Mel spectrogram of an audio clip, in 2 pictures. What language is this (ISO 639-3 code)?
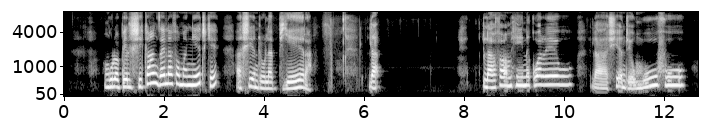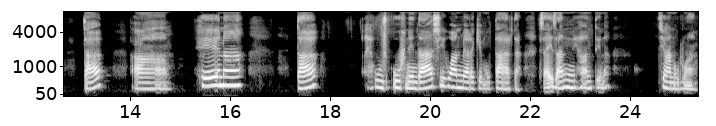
bhr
